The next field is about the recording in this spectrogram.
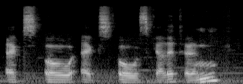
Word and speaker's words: XOXO Skeleton: And when you say it out loud, it also says exoskeleton.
